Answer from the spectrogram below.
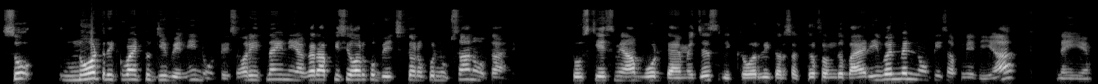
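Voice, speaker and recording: A male teacher giving a conversational law lecture. He reads definitions slowly, explains them quickly and casually, and keeps asking the class questions. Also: high voice, no echo, low-quality recording. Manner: asks the class rhetorical questions.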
